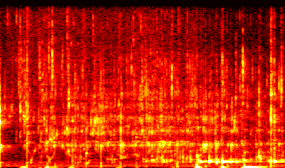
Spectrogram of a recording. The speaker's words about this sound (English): I'll do the pour. She's doing it.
